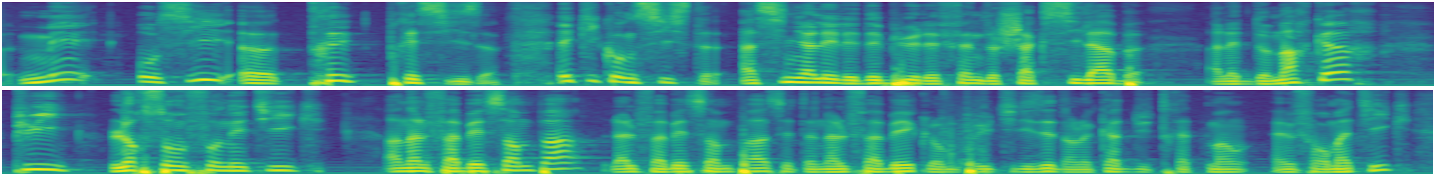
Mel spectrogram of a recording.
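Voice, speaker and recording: Male researcher giving a methodical academic presentation, steady and careful, with frequent hesitations. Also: mid-range voice, moderate pace. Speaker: researcher presenting his work.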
